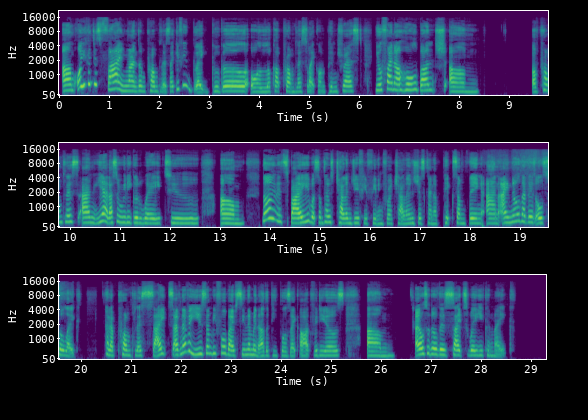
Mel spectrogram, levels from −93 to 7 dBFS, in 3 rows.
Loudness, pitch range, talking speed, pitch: -18 LUFS, 215-265 Hz, 195 wpm, 230 Hz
